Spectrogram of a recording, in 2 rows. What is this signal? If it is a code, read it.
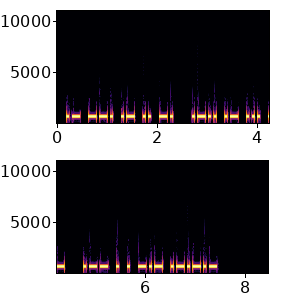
Morse code, heard as a keyed tone, about 22 wpm, 700 Hz. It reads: AGAIN LAST WEEK.
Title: Sentences from Top 1000 Words - Review Part 2 - 22wpm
